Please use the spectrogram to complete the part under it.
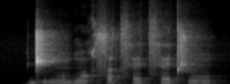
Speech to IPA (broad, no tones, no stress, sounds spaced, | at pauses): d͡ʒ i ŋ ɔ̃ b ɔ̃ χ sˤ ʊ t͡sʰ ɛ t͡sʰ ɛ t ʃ õ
